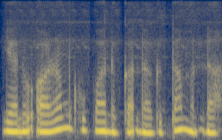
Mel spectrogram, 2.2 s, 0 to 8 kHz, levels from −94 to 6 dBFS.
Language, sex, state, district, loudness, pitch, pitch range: Garo, female, Meghalaya, South Garo Hills, -11 LUFS, 190 Hz, 180-210 Hz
